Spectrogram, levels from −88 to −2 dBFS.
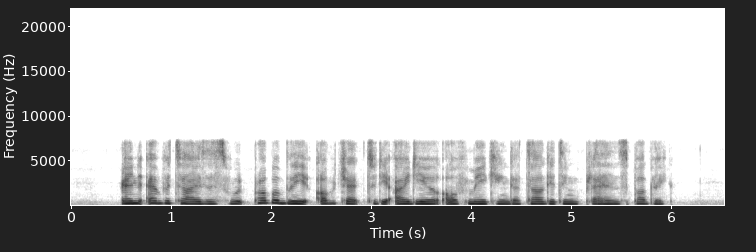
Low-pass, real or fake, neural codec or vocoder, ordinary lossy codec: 7.2 kHz; fake; codec, 24 kHz, 6 kbps, HILCodec; none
